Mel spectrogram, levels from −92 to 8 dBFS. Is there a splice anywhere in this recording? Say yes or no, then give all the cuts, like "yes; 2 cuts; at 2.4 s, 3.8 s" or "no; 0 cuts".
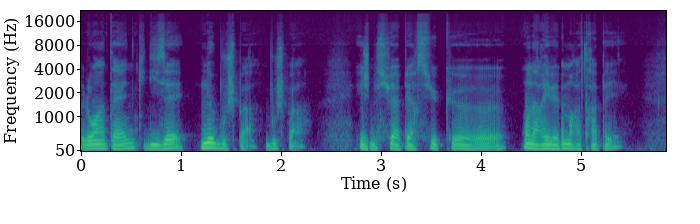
yes; 3 cuts; at 1.9 s, 2.9 s, 4.8 s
